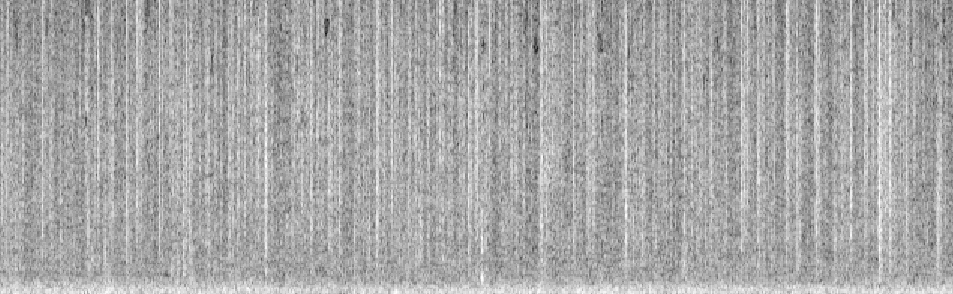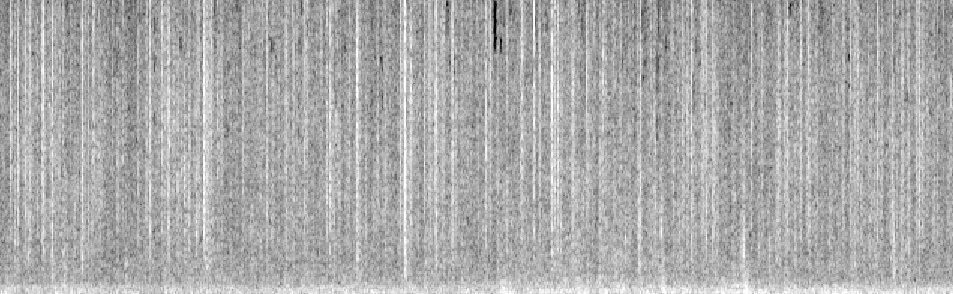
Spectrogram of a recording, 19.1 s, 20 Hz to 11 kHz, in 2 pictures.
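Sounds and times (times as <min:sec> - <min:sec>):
wood fire crackling: 0:00.0 - 0:19.0.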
